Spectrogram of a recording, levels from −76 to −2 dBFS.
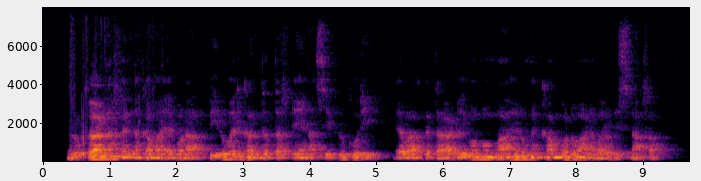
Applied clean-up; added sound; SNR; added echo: none; Walk, footsteps / Run; 17 dB; reverberation time 1.0 s.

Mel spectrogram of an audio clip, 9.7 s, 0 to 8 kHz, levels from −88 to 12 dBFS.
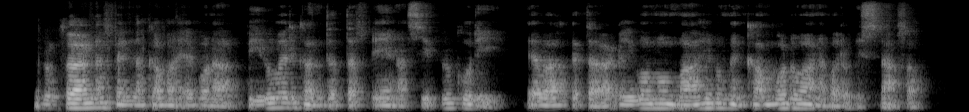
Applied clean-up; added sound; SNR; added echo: neural mask model DeepFilterNet 3.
